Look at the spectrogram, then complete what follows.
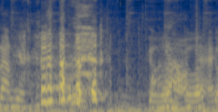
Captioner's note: group laughing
